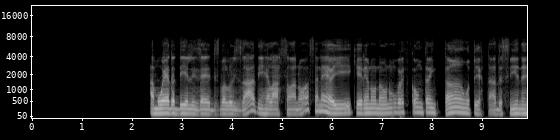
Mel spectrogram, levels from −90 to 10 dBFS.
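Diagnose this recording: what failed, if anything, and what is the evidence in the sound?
Nothing in the recording points to a failure at any stage of the chain, with the speech signal continuous and stable throughout and no audible defect to trace to a cause.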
